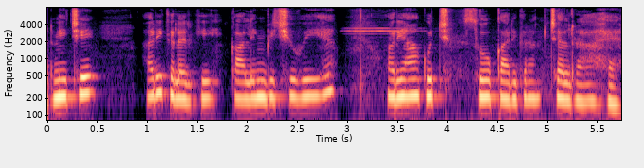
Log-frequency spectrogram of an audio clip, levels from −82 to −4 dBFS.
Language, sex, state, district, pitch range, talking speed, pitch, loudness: Hindi, female, Bihar, Kaimur, 195-215 Hz, 165 wpm, 210 Hz, -17 LUFS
